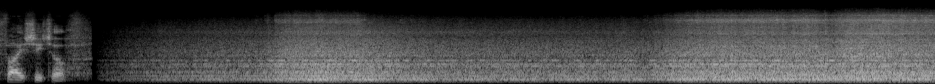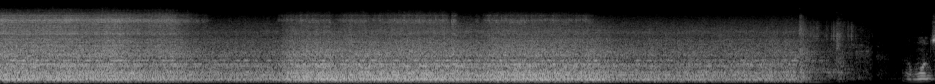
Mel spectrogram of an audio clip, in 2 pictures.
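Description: A lathe motor whirs steadily as the spindle spins.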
